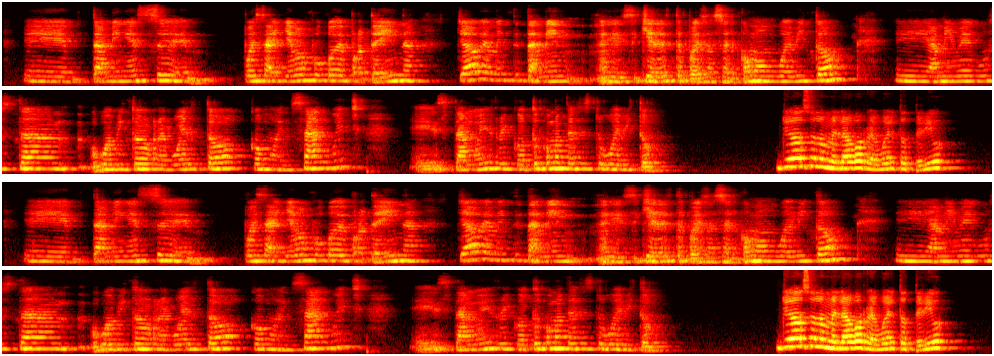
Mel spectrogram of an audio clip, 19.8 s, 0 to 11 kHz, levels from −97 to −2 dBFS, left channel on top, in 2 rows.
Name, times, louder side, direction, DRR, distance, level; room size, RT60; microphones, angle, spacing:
voice 1, 0.0-2.1 2.4-4.3 4.6-13.7 14.0-16.4, left 1 dB, 80° left, 4.0 m, -34 dB
voice 2, 17.6-19.3, right 3 dB, 35° right, 0.6 m, -24 dB
10.5 x 5.2 x 6.7 m
head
